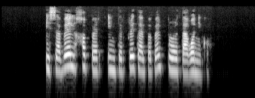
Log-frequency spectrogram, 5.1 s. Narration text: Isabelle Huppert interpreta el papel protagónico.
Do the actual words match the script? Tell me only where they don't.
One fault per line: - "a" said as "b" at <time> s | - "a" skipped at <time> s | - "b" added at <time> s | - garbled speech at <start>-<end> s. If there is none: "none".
none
